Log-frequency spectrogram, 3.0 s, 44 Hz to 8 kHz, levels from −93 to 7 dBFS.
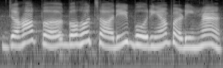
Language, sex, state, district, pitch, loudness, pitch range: Hindi, female, Punjab, Pathankot, 260 Hz, -12 LUFS, 240-300 Hz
